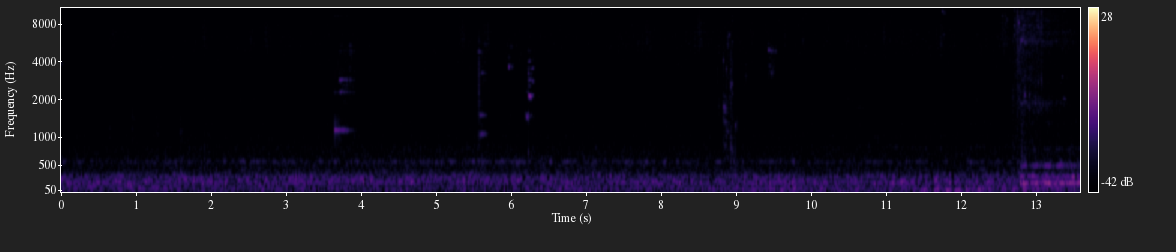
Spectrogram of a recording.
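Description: A low mechanical hum drones steadily.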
